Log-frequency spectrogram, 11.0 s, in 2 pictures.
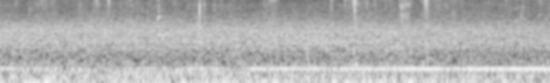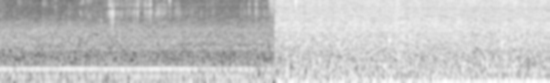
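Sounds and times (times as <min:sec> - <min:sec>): rain falling on trees: 0:08.2 - 0:11.0.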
